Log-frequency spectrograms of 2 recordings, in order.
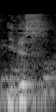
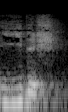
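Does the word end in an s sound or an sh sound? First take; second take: s; sh. First: It has a short i and ends in s. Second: It has a long i and ends in sh. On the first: This is how the Lithuanian dialect says it. "hun sagde iddes med kort i og med et s og ikke et sh til sidst" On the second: This is how most Polish dialects say it. "Men de fleste polske dialekter har et langt i. De siger jiddisch"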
